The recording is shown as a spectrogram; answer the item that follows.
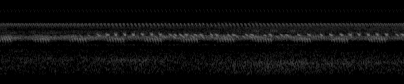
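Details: Bell crickets and crickets singing in Narita, Chiba, Japan, recorded on a TASCAM Portacapture X8: quick, bright, bead-like chirps in an uneven rhythm, laid over a dense, continuous high-pitched insect chorus.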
